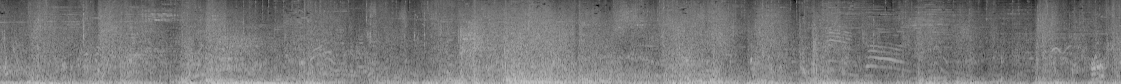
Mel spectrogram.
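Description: Video game battle effects whoosh, zap and crash rapidly throughout.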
